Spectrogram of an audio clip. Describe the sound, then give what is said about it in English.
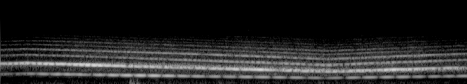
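An air-raid siren in Jerusalem warns residents to rush to bomb shelters, sounding a loud, continuous wail whose pitch sags slowly and lifts slightly near the end, with no voices over it. “When residents in Jerusalem hear this, they know they must rush to bomb shelters too.”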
